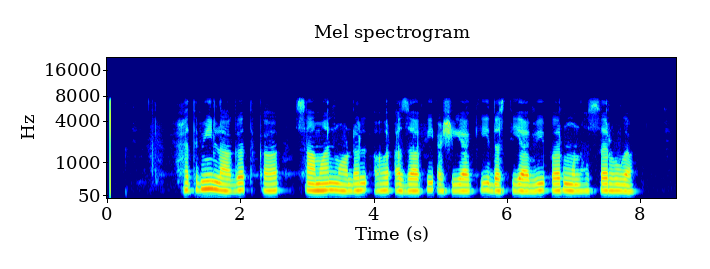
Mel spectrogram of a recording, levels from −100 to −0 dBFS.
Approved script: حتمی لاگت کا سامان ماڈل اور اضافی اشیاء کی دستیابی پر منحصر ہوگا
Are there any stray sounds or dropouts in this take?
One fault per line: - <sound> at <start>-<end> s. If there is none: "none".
none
